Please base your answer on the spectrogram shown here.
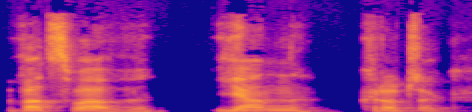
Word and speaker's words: Wacław Jan Kroczek: you pronounce your name my name is properly pronounced vatav yan croch Great. Vas love young Crochek.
